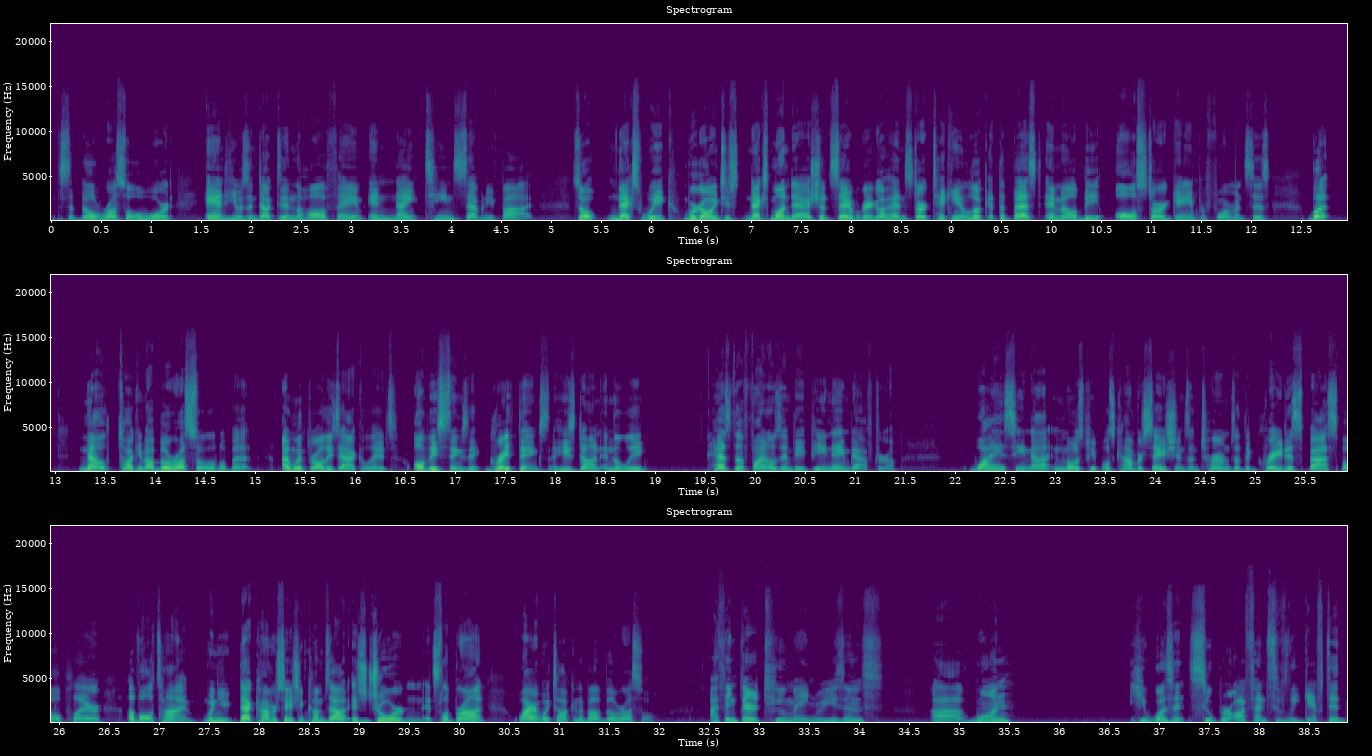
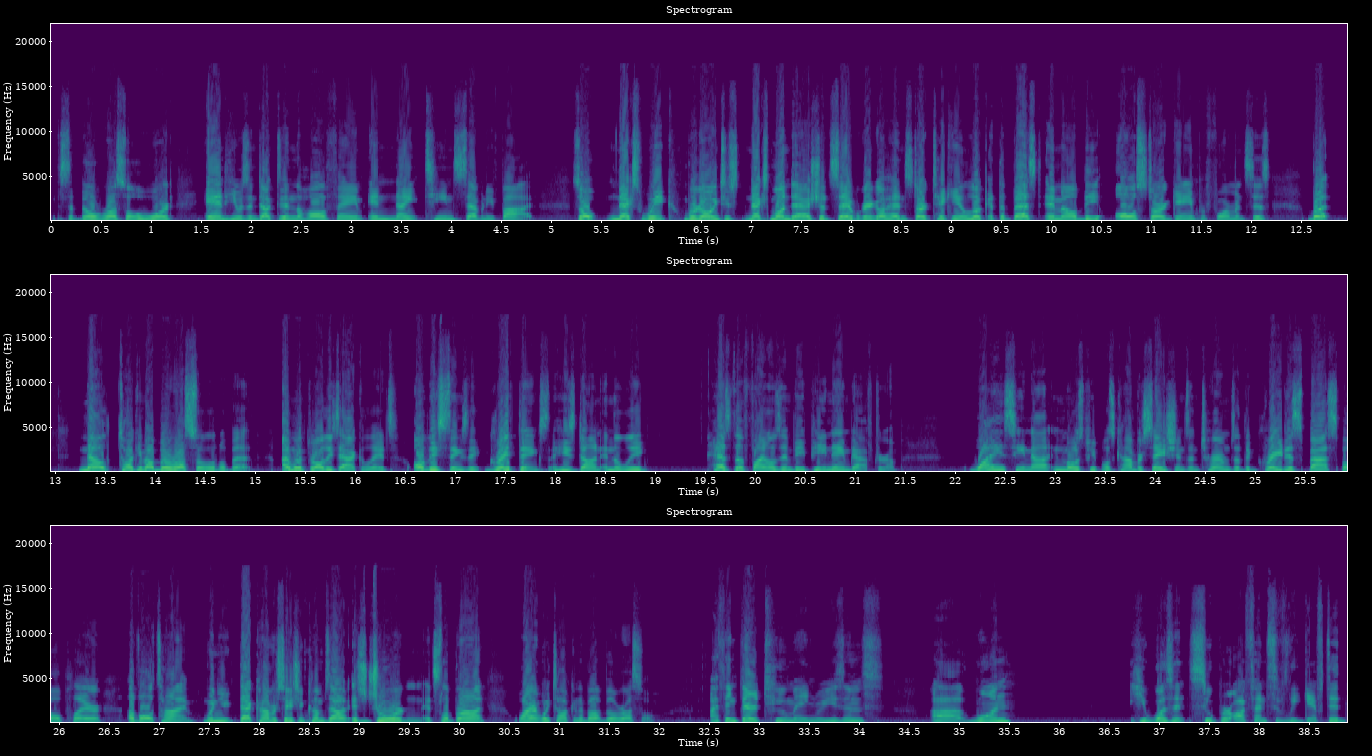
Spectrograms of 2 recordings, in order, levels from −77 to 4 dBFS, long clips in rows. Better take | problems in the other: first | distortion; slight; 4% of the sound clipped

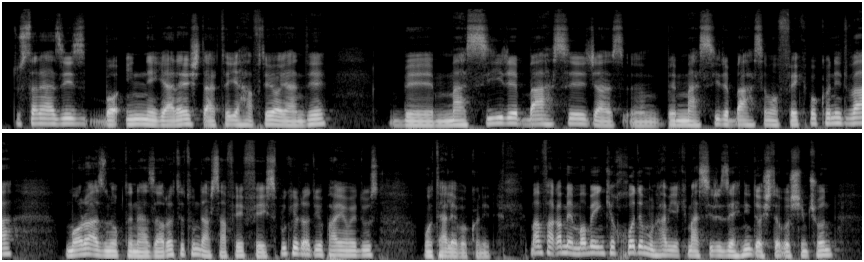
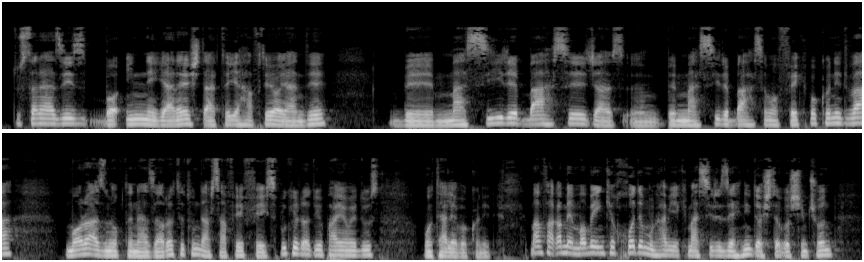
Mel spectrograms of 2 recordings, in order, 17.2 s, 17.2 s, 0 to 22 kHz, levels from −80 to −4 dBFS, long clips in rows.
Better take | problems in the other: first | garbled, watery; slightly; nothing above 10.5 kHz

